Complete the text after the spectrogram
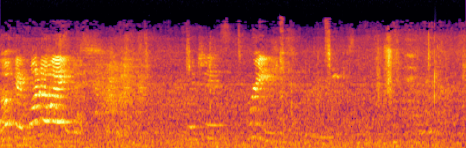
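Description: Footsteps tap on a hard floor close by.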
